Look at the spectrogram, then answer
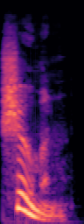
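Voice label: "showman", British English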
